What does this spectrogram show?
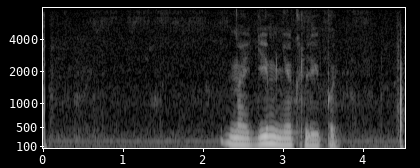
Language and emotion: Russian, neutral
